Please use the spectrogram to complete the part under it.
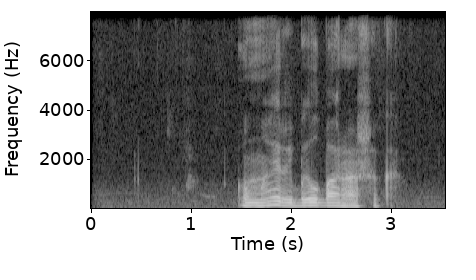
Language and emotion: Russian, neutral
